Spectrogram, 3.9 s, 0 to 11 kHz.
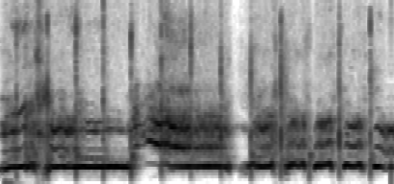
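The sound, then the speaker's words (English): A voice imitates a late-night TV show studio audience screaming and cheering: a loud, sustained high-pitched whoop, punctuated by sharp, irregular claps throughout. “They get like 1,000 people in there and then they make them scream for an hour and a half about nothing.”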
